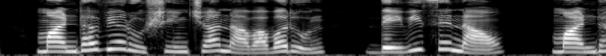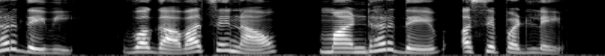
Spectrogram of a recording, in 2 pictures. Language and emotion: Marathi, neutral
